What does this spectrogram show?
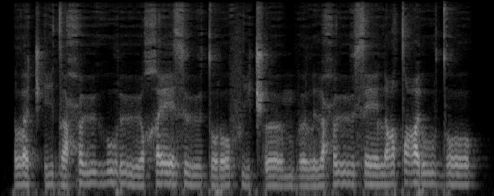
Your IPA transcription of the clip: lɐ˨t͡ʃʼi˨dɐ˨ ħʉː˦ɦu˦ɾʉː˨ χeː˦sʉː˨ to˨ɾo˦fi˨t͡ʃʼɵː˨ mbɵ˨ lɨ˨˦ħʉː˦se˦ lɨ˦ tˤɨː˦ɾuː˦do˦

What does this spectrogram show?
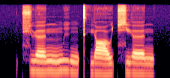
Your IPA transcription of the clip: t͡ɕɥɛ˦nmi˥˨ŋt̪ʰjɑ˨˦ʊ̯t͡ɕjɛ˨˩n

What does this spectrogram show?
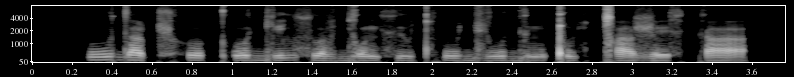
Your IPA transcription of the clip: u daʈ͡ʂʰʊ kʼʊ ɡʲelʲ sʷavɟon xʲucʰud͡ʑu ɡʲʊnǃuçǀaʐex ka

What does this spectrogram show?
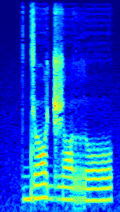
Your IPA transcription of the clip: dʲɔd͡ʒɔ ro

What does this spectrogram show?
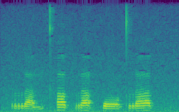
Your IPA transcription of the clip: ra˩˦n kʰa˥˩p̚ra˦˥ʔpɔː˧ tra˦˥t̚

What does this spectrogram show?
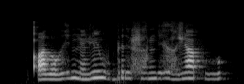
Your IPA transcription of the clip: qʼa˨ðo˨ɣe̤˦ ŋẽ˨ʒĩ˦vṳ˨ɡre̤˦ ʂa̤˦ŋe̤˦ɣa̤˧ʒã˦ fṳ˧

